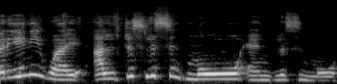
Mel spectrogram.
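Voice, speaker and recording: A woman speaks with very wide pitch swings. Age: 80s+. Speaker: cancer patient on carnivore diet. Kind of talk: interview answer.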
